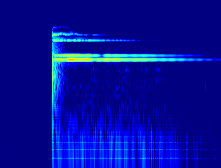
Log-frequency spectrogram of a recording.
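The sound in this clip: A single bell strike opens a church worship service: one bright, high ding that rings on and slowly fades over about a second and a half, alone in silence with no talk.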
